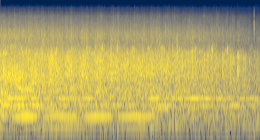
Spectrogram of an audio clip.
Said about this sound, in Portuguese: Se você crê nisso, dê uma salva de palmas a Jesus. Aleluia.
